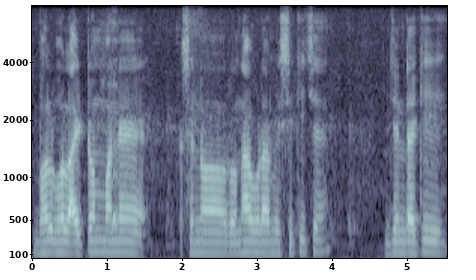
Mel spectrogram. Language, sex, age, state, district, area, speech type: Odia, male, 45-60, Odisha, Bargarh, rural, spontaneous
